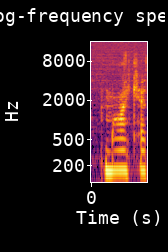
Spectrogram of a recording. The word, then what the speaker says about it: Micah: I'm going to leave me Micah to the end. I want to call him Misha because I'm sure you can pronounce his name as Misha, but no. Sage.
